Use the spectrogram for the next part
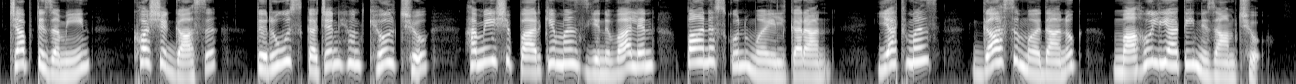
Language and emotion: Kashmiri, neutral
